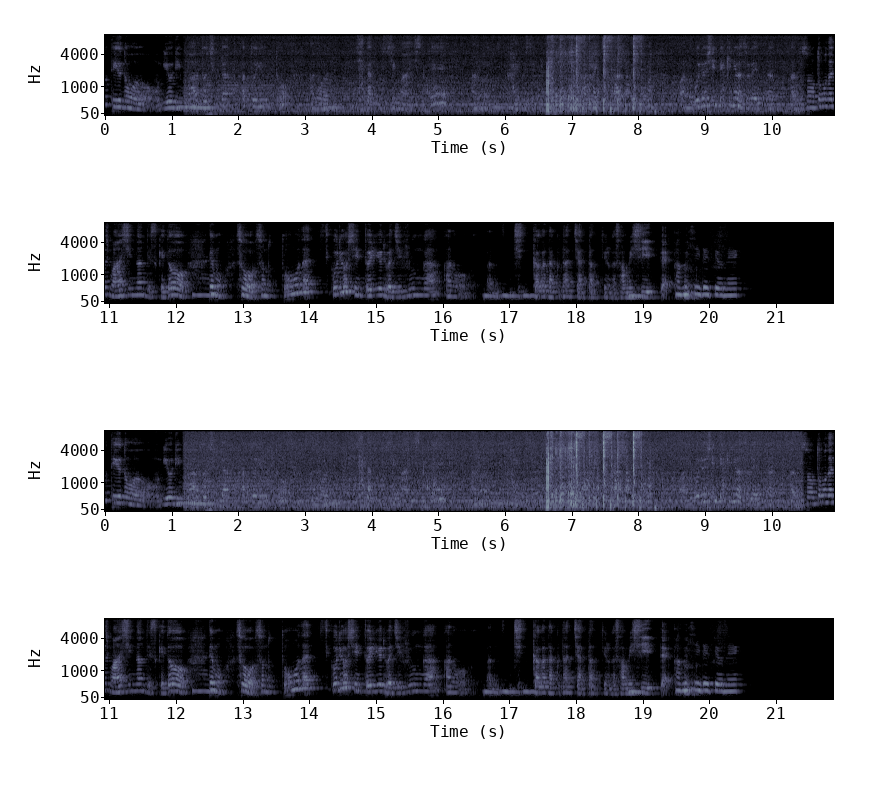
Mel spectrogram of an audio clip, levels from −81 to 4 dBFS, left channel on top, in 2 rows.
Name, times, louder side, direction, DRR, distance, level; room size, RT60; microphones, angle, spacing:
voice 1, 0.0-3.4 3.8-16.3 16.7-19.8, right 1 dB, 30° right, 2 dB, 1.7 m, -47 dB
voice 2, 1.1-1.7 3.3-3.6 5.6-6.6 12.2-12.7 16.6-17.4 18.8-19.1 19.5-20.4, equal, 5° right, 9 dB, 0.6 m, -49 dB
sound 1, 1.2-10.5, right 9 dB, 85° right, 0.6 m, -38 dB
9.2 x 4.5 x 5.4 m, 0.42 s
head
